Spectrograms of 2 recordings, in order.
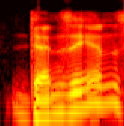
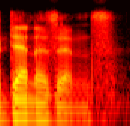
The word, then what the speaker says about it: denizens: out of our hair is the word denzians or denizens uh yes okay correct but um you pointed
